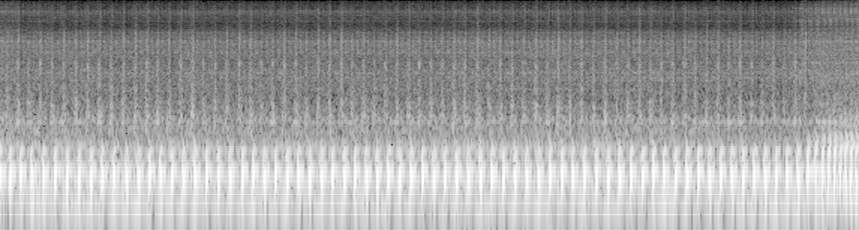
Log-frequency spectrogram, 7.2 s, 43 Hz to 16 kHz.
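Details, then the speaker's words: PE24 carburetor after replacing the needle jet with a smaller-diameter one to cure a rich low range. An even, low thump at about 3.5 beats per second with no misses; the idle is more stable than with the previous needle jet. "nah suara idle lebih stabil lagi guys ya berbeda sekali dengan head nozle yang sebelumnya kita pasang"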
